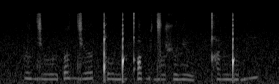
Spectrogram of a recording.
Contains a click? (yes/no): yes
